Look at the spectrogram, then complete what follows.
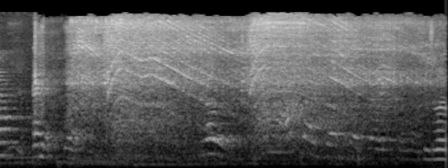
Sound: drill whirs

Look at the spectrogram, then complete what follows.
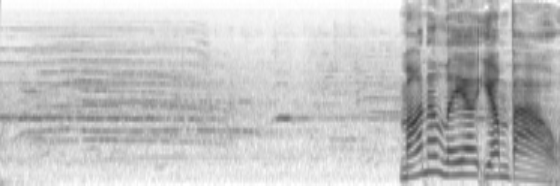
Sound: cheering

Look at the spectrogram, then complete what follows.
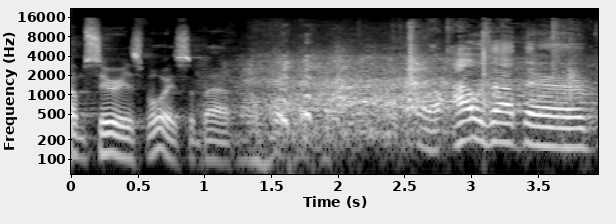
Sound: audience laughing

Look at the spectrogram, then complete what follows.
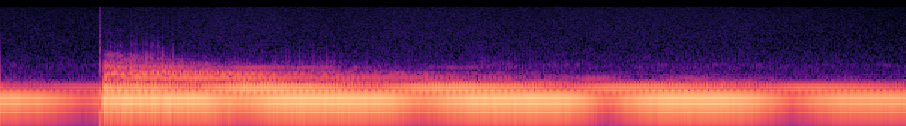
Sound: gong

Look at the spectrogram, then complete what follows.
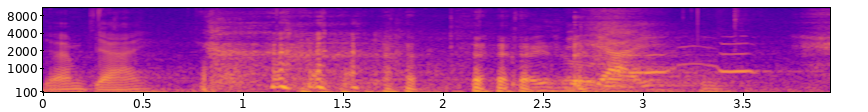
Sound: laughter

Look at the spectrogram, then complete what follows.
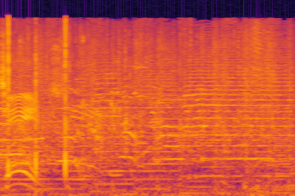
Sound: cheers and applause

